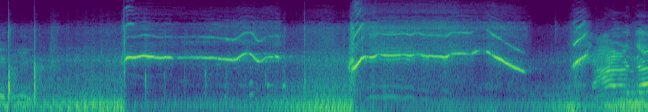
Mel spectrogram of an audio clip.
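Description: Loud, sustained whistles ring out in long sliding tones, several overlapping, with a cheerful crowd and chatter beneath them at a birthday celebration.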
